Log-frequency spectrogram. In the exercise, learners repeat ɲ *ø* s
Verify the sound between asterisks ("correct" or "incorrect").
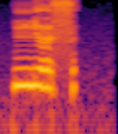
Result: incorrect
